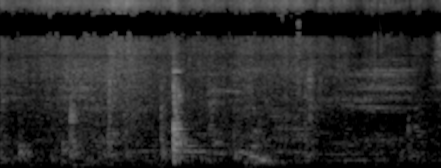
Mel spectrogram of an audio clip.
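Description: Quiet room with small handling sounds of surgical instruments and suture, including one sharp click a little under two seconds in.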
